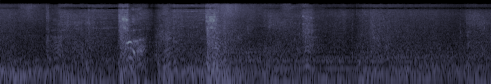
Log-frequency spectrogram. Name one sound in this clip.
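Wings whoosh as a figure glides through the air.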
